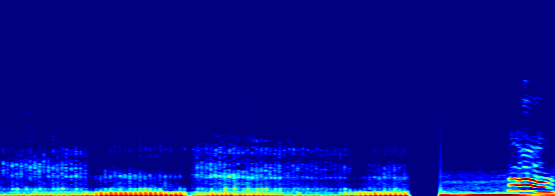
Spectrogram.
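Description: A cheetah gives a low, rumbling purr, then a short high meow that dips and rises.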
